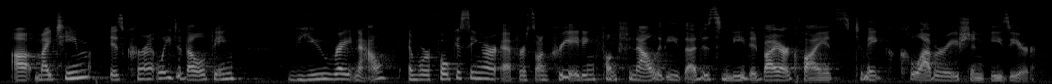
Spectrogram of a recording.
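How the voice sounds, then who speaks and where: A woman speaks with fairly high pitch and ordinary pitch variation. Vocal fry runs through her voice. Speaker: product manager giving a conference talk. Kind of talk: conference presentation.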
